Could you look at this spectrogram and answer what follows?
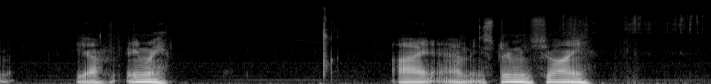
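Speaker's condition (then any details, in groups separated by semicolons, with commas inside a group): Cerebral palsy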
